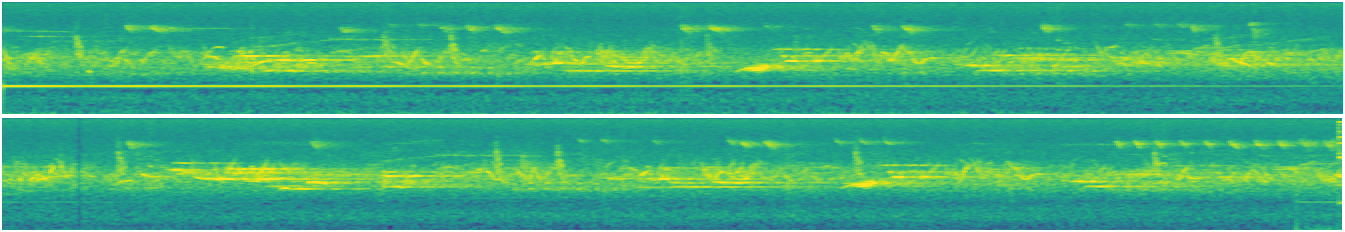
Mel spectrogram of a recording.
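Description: A chorus of songbirds, many overlapping chirps, trills and whistles, with a steady high tone underneath.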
